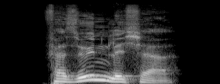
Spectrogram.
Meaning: 1. comparative degree of versöhnlich 2. inflection of versöhnlich: strong/mixed nominative masculine singular 3. inflection of versöhnlich: strong genitive/dative feminine singular
- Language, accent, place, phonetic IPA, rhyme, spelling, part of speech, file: German, Germany, Berlin, [fɛɐ̯ˈzøːnlɪçɐ], -øːnlɪçɐ, versöhnlicher, adjective, De-versöhnlicher.ogg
